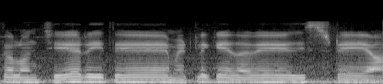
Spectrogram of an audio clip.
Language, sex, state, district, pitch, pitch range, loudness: Kannada, female, Karnataka, Raichur, 110 Hz, 105-110 Hz, -16 LUFS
